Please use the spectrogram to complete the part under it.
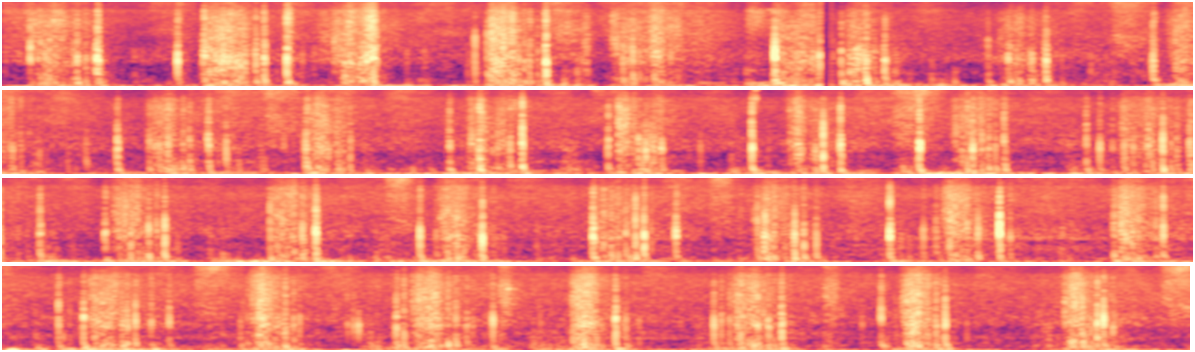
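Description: Footsteps crunch through deep snow at a steady walking pace.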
